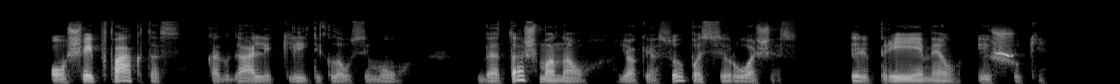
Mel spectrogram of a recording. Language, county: Lithuanian, Klaipėda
